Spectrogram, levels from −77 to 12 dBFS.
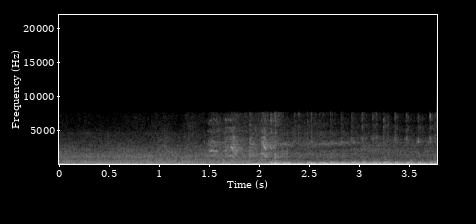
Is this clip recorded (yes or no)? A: yes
